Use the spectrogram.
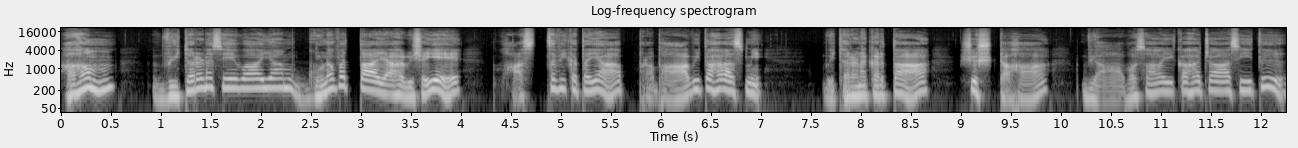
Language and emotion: Sanskrit, happy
